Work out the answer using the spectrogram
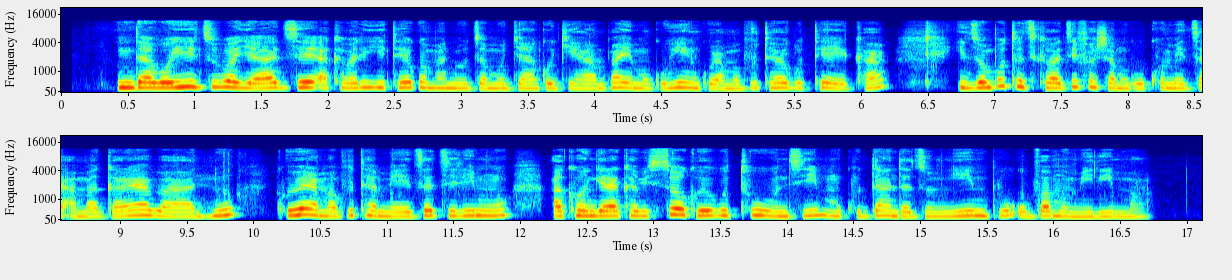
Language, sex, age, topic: Rundi, female, 18-24, agriculture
